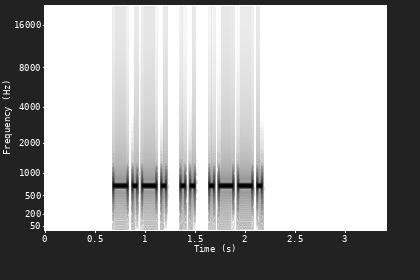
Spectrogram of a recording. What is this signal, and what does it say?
Morse code, heard as a keyed tone, about 25 wpm, 700 Hz. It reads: CIP
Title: USA Call Sign Postfixes - 3 Letters 25wpm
